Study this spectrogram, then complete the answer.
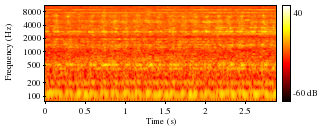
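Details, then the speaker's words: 1991 Ford Foxbody Mustang 5.0 LX V8, after winter storage since October and a battery swap, warming up in the 30s °F; recorded at the tailpipe, deep steady smooth burble, no misses or knocks, healthy idle. "man that 5.0 listen to that thing butter"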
